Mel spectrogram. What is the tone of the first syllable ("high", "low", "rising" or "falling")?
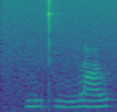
rising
